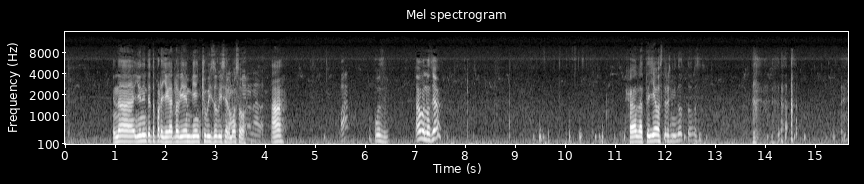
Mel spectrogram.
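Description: A young man talks with animation, close by, outdoors.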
